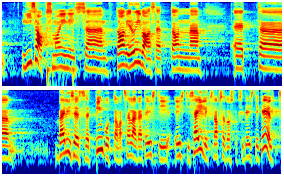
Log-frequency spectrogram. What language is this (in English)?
Estonian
